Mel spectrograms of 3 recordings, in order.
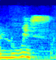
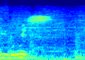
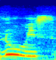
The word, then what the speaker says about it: Luís: Je m'appelle Louis mais les Français d'habitude m'appellent Louis. Il y a deux syllabes mais les français le prononcent en une syllabe.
